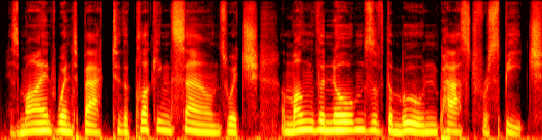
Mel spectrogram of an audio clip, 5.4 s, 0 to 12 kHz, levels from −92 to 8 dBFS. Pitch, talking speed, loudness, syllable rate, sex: 145 Hz, 200 wpm, -17 LUFS, 4.3 syllables/s, male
